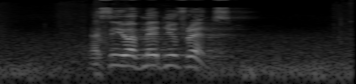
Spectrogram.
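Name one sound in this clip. A man speaks calmly and close.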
